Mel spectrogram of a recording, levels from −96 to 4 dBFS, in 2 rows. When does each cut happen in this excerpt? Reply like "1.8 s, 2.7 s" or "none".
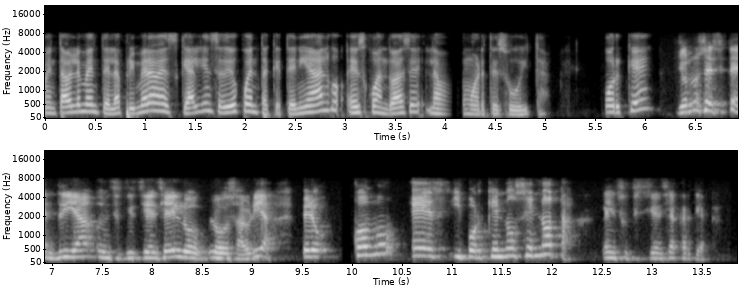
6.1 s, 9.9 s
